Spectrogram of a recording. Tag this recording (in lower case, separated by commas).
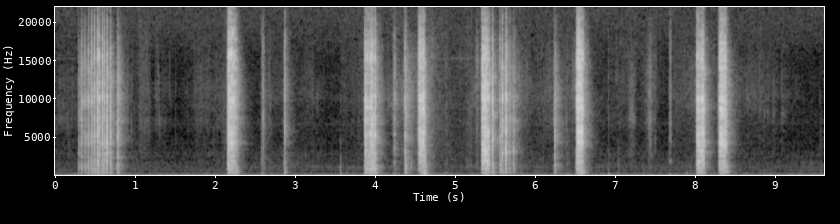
squeak, wood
